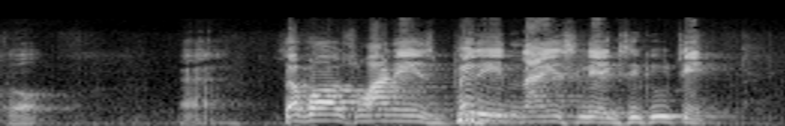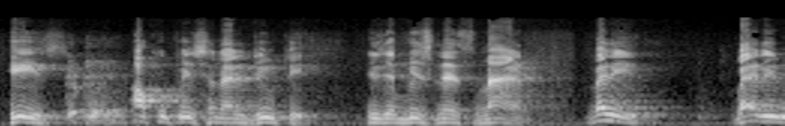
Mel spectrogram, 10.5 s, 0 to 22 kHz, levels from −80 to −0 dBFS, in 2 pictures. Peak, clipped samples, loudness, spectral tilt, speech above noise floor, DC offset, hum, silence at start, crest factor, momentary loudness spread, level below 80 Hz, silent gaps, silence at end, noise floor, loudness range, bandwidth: -2 dBFS; under 0.1%; -17 LUFS; -3.5 dB/octave; 31 dB; under 0.1%; none; 0 s; 16 dB; 17 LU; -56 dBFS; none; 0 s; -48 dBFS; 4 LU; 12 kHz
